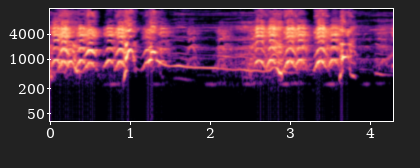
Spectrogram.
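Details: Gibbons singing at the Gibbon Conservation Center, joined by Jul, the center's guard dog, who sings along with them. Rapid series of rising-and-falling whooping notes, then a long, steady, slowly falling howl from the dog, before the quick whoops return.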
